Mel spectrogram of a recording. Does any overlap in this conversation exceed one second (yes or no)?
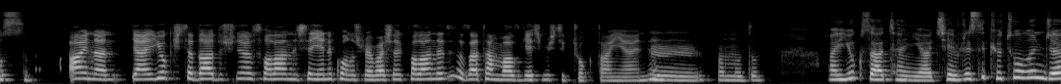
no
